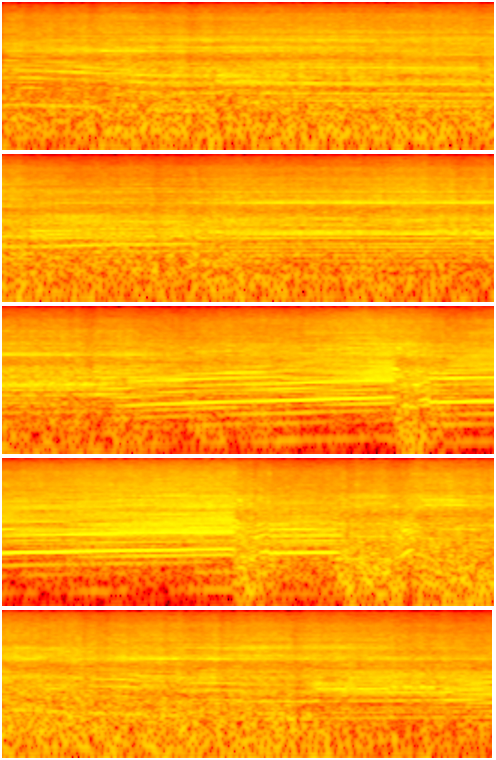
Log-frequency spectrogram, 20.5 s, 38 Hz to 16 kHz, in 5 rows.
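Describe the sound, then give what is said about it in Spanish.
A 1967 Grand Prix racing car lapping a circuit, its engine a loud, unbroken howl that climbs and drops in pitch as the driver works the throttle and shifts gears through the corners. “al bólido de Jim Clark y vamos a dar unas vueltas bien, bien enfadados”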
